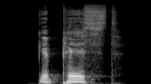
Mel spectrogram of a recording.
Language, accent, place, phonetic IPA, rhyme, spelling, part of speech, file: German, Germany, Berlin, [ɡəˈpɪst], -ɪst, gepisst, verb, De-gepisst.ogg
- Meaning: past participle of pissen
